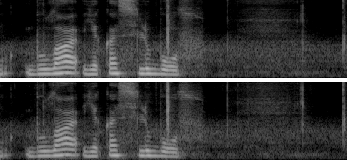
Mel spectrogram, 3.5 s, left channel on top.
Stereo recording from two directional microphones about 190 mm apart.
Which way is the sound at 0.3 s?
25° left (ahead or behind).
